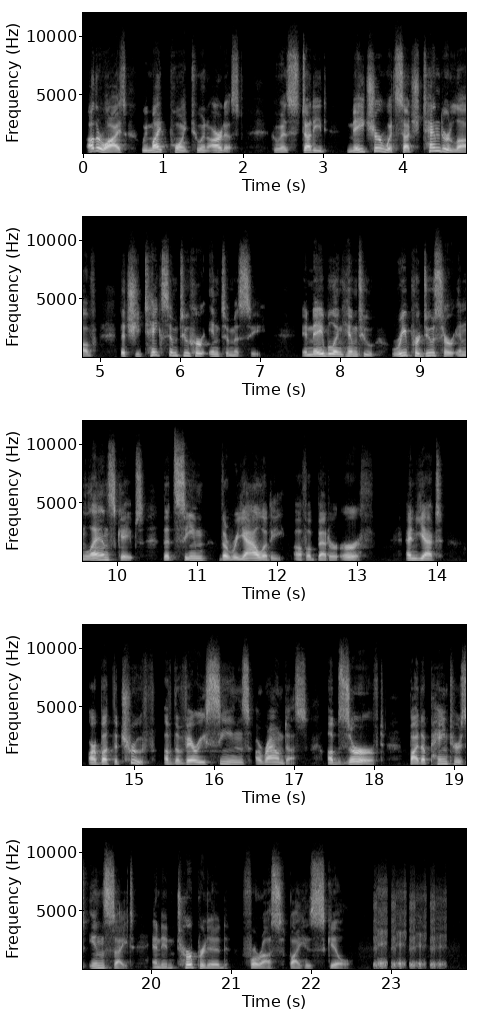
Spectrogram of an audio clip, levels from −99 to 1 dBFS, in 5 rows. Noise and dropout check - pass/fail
fail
